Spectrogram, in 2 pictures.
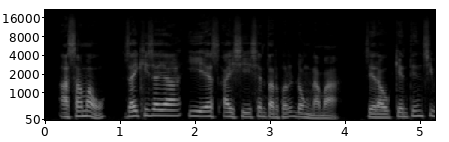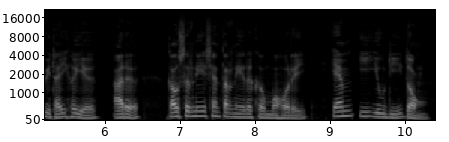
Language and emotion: Bodo, neutral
